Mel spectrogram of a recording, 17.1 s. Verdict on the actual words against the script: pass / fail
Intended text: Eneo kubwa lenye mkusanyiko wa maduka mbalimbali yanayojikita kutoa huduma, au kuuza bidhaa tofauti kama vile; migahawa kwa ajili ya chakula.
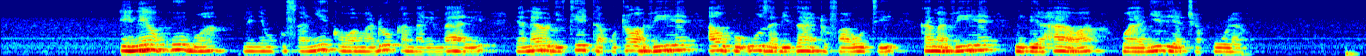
fail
